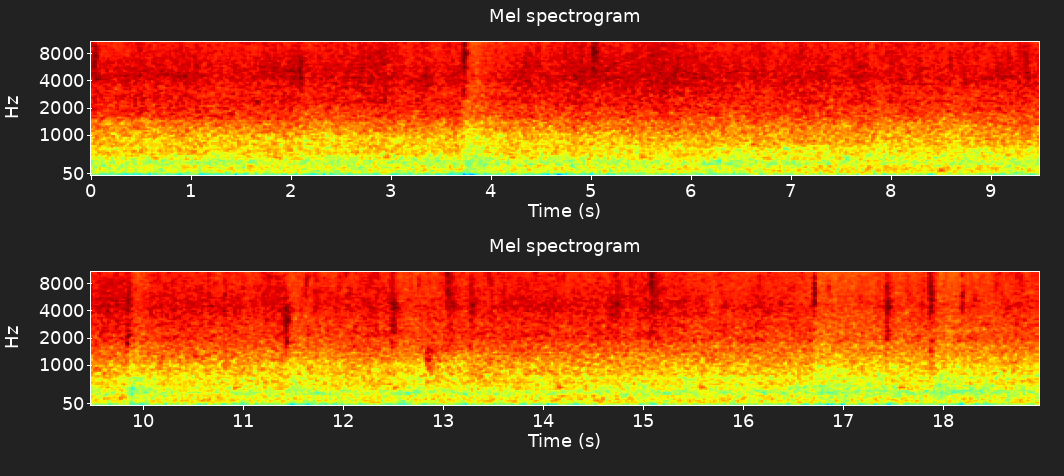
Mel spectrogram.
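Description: Heavy rain falling steadily in a thunderstorm, just after the hail has stopped.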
